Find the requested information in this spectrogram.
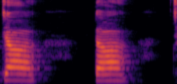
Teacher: तालव्य, तालु से छूती है जीभ।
